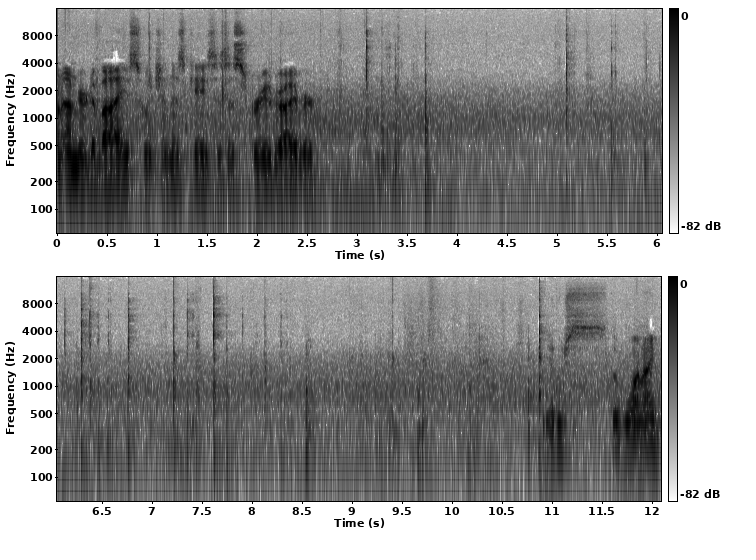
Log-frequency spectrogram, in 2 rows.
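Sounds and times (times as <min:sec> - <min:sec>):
screwdriver clicks and taps: 0:00.2 - 0:04.2, 0:05.0 - 0:09.5, 0:10.2 - 0:11.0.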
